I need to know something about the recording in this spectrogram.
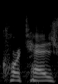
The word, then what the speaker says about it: cortege: The word cortege for her funeral, that's one of those words that is spelled in the French manner, but it's also pronounced in the French manner.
